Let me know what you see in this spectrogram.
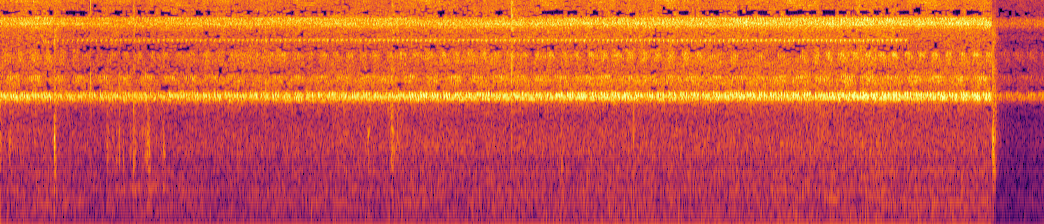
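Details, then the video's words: Grass insects in a continuous chorus alongside a fire: one high, level ringing note holds steady with faint rhythmic pulses higher up, a few sharp crackles near the start, and the sound cuts off abruptly at the end. "풀벌레 소리"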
